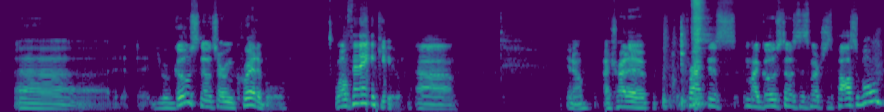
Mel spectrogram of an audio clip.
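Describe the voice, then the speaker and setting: The voice has a bright, sharp tone with vocal fry and very wide pitch swings. It moves at a fairly slow pace with long, frequent pauses. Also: man, fairly high pitch for a man. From Sweden. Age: 30s. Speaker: drummer and drum teacher. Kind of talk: live stream chat and drum tips. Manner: casual, many fillers.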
